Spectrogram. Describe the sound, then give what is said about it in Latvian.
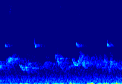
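Birds chirp and warble continuously in a soft dawn chorus, several overlapping calls, with a low rumbling background underneath and no talking. The birds begin their morning chirping around five in the morning as day breaks. “Putniņi sāk savu rīta čivināšanu, un mans prāts pamazām sāka pamest sapņu pasauli.”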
